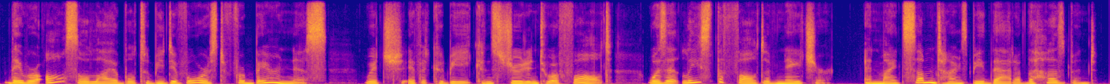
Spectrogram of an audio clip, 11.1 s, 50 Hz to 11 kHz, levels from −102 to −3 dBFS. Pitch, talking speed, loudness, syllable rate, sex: 215 Hz, 180 wpm, -20 LUFS, 4.9 syllables/s, female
